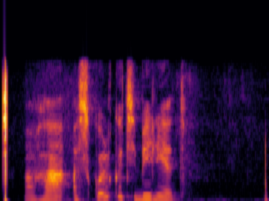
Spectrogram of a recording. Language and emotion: Russian, neutral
